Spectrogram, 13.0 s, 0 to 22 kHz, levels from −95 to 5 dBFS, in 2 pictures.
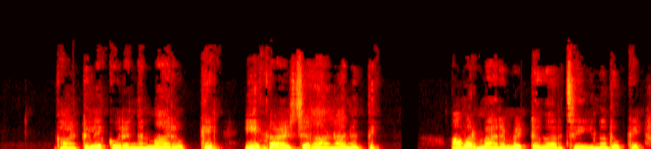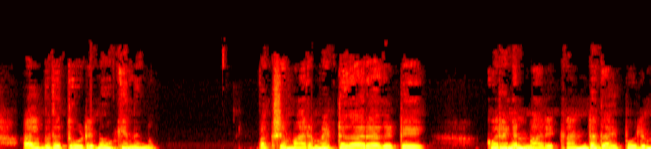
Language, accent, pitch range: Malayalam, native, 170-250 Hz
